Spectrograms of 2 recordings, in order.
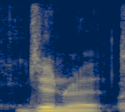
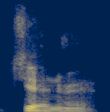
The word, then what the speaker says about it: Genret: As always, and with me, my homies, Mark Ambulmeyer, Rudy Lara, and our guest host, Joey Genretti. What's going on? Or is it Genret? – Genret, two syllables. – Genret. There we go.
